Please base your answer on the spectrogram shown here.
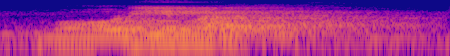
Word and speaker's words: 머리말: 발음 자체 머릿말일 것 같잖아. 근데 얘 발음은 머리말이야. 그래서 안 적어. 우리가 아무리 머릿말해도 아나운서들은 꿋꿋이 효과 머리말 하는 거야. 이해되지? 그게 표준 발음이야.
